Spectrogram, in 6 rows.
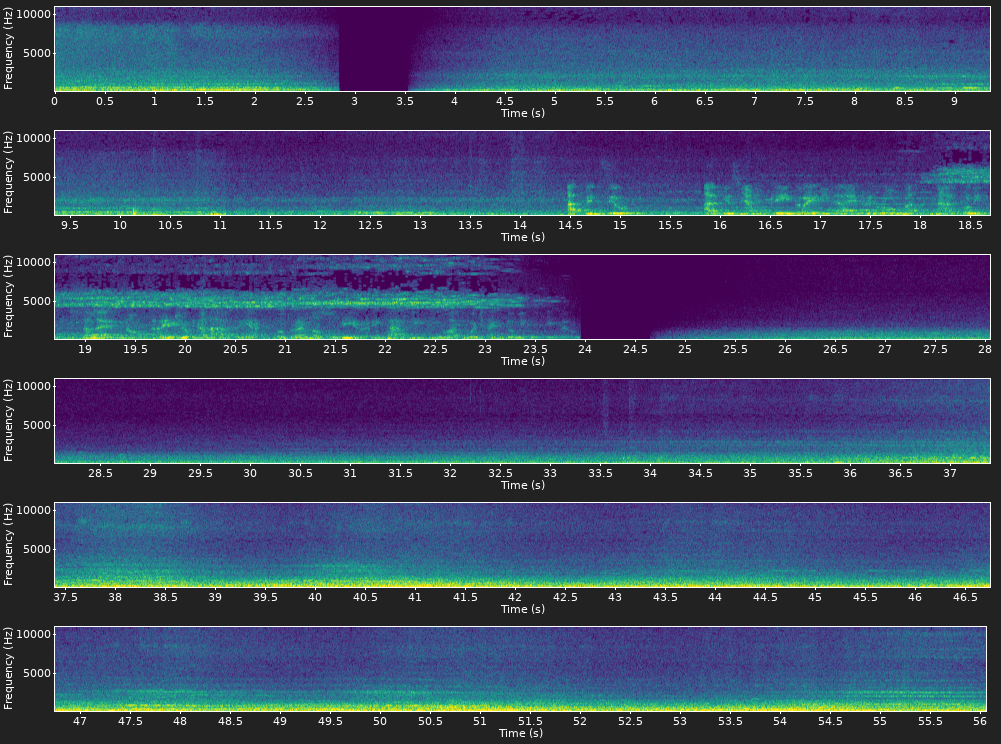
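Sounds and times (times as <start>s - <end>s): passenger train rumbling: 0.0s - 2.8s, 3.6s - 23.9s, 25.0s - 56.0s
high train squeals: 7.5s - 14.4s, 15.2s - 23.9s, 43.4s - 51.3s, 54.4s - 56.0s.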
